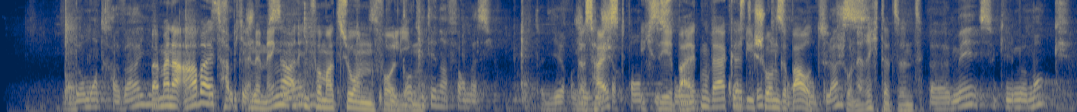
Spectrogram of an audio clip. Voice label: voiceover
